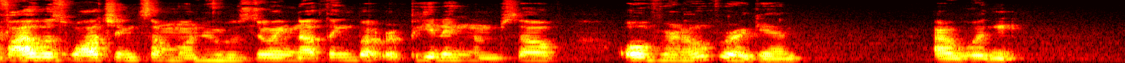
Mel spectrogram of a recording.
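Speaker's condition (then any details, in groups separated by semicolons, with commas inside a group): Cerebral palsy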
